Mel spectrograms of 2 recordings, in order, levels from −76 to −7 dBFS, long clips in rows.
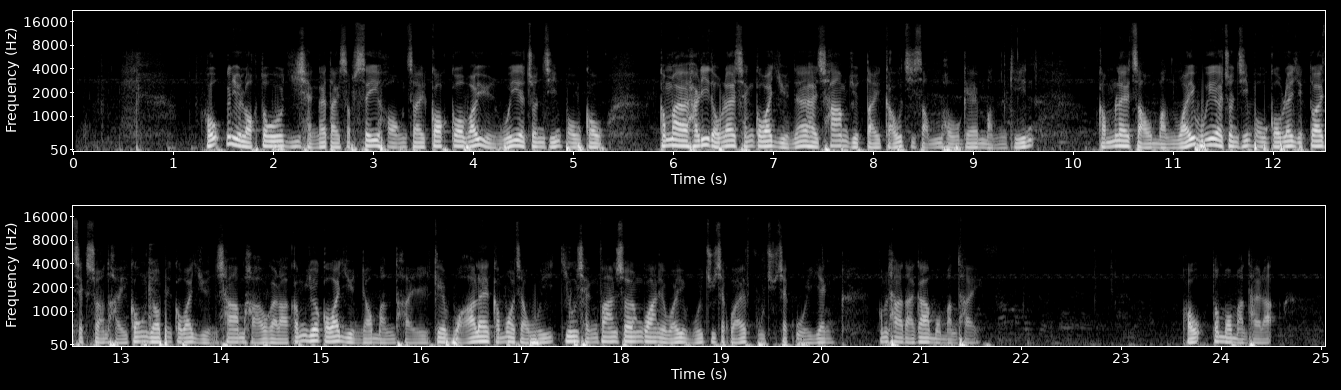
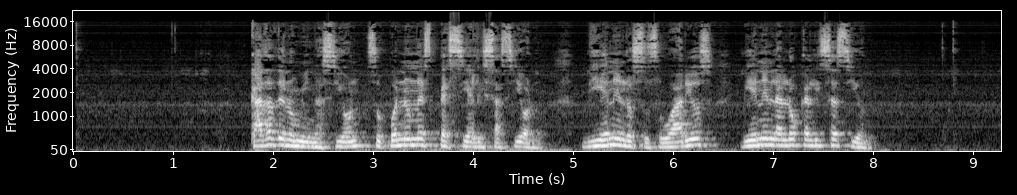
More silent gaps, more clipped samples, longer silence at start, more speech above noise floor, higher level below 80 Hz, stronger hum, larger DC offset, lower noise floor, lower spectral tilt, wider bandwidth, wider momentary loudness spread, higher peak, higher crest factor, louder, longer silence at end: neither; neither; second, 0.45 s vs 1.8 s; about the same, 35 dB vs 34 dB; first, -30 dBFS vs -40 dBFS; neither; neither; first, -54 dBFS vs -45 dBFS; first, -8 dB/octave vs -4 dB/octave; second, 13 kHz vs over 20 kHz; about the same, 11 LU vs 9 LU; second, -4 dBFS vs 0 dBFS; about the same, 16 dB vs 14 dB; second, -20 LUFS vs -11 LUFS; second, 0.55 s vs 1.3 s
